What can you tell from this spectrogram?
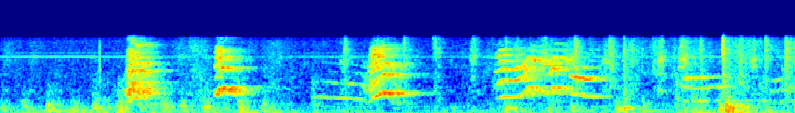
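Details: Shiba Inu mother and her two puppies; a run of bright, tonal yips and whiny barks, some rising and falling in pitch, about five distinct calls spaced irregularly over several seconds, with faint background rustling.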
